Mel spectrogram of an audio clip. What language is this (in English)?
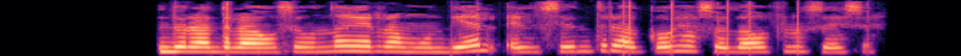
Spanish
